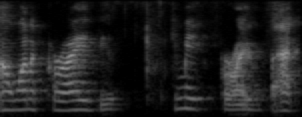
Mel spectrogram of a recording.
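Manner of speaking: pushy, demanding, whiny voice. Retelling what customers keep asking: imitating demanding customers' voice. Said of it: "And they even use that voice".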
